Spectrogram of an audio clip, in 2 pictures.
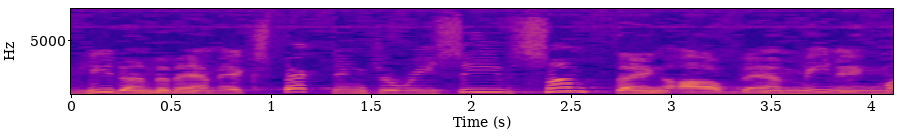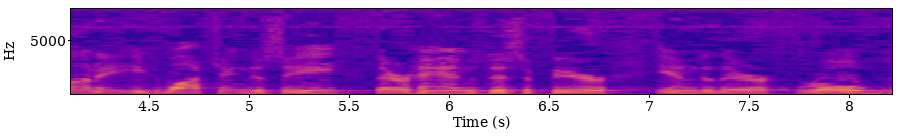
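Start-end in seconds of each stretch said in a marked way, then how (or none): none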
